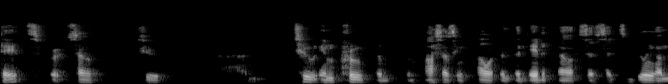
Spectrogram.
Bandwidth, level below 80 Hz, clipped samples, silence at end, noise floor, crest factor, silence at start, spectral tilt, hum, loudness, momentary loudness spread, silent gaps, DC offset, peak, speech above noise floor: 7.2 kHz; -78 dBFS; under 0.1%; 0 s; -70 dBFS; 20 dB; 0 s; -2.5 dB/octave; none; -30 LUFS; 12 LU; none; under 0.1%; -10 dBFS; 41 dB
